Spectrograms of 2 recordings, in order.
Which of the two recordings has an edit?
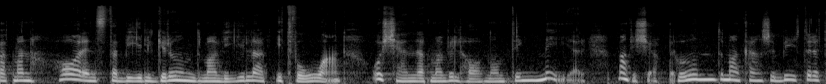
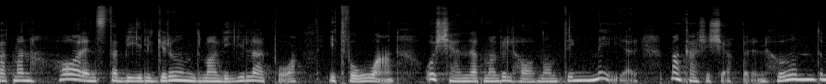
first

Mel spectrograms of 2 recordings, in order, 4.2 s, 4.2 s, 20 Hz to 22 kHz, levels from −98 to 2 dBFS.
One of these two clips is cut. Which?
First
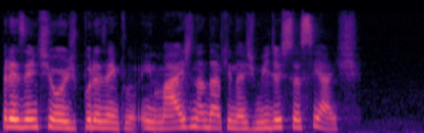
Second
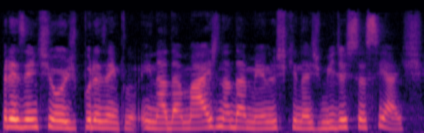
first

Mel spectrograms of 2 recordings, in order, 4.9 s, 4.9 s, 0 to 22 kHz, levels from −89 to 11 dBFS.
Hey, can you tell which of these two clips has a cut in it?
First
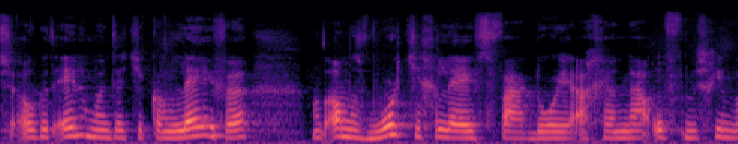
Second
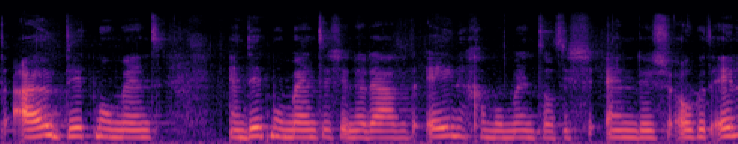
second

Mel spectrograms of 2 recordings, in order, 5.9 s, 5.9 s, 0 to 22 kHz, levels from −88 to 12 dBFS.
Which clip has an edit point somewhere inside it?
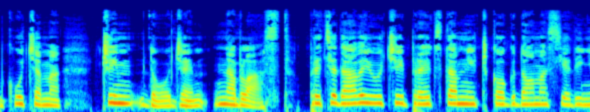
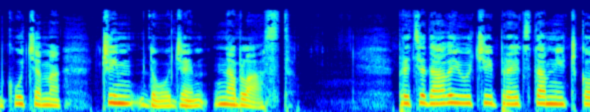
first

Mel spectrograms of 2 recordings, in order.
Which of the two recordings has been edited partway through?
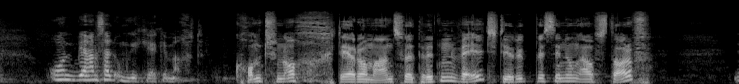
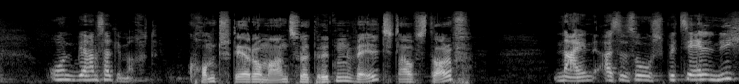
second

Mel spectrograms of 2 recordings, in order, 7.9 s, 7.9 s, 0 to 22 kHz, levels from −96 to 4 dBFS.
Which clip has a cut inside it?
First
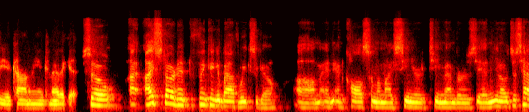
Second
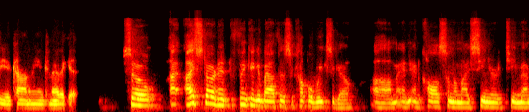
first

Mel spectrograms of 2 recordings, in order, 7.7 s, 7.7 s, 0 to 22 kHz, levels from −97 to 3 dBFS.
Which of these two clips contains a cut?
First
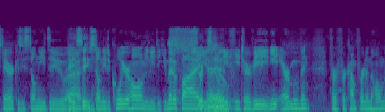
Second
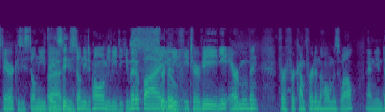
second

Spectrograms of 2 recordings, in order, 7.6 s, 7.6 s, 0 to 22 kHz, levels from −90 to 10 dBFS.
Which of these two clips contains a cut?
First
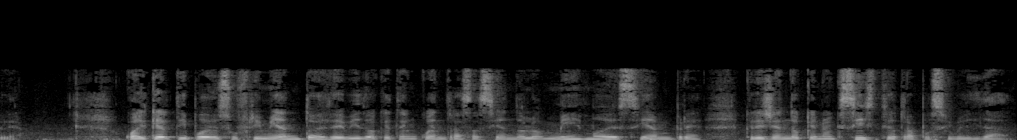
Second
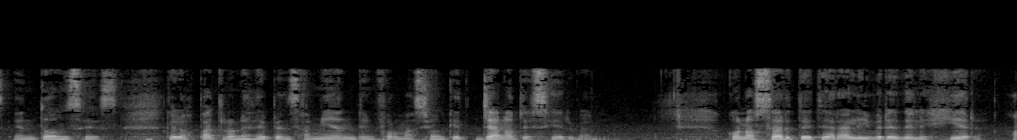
second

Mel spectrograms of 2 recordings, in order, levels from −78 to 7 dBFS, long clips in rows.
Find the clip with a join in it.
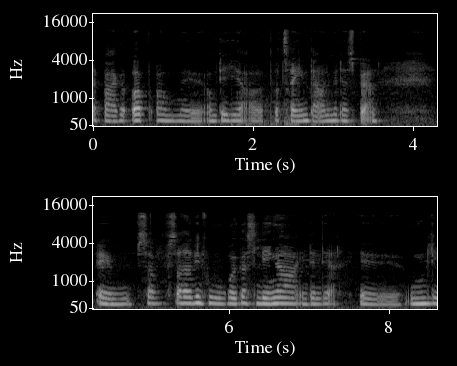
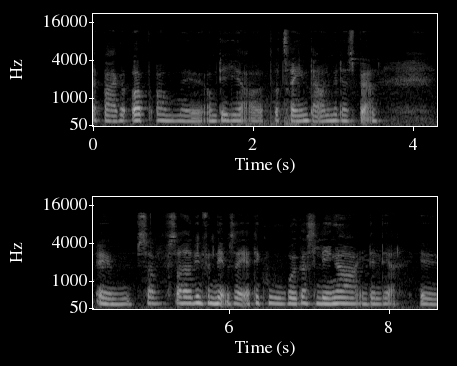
first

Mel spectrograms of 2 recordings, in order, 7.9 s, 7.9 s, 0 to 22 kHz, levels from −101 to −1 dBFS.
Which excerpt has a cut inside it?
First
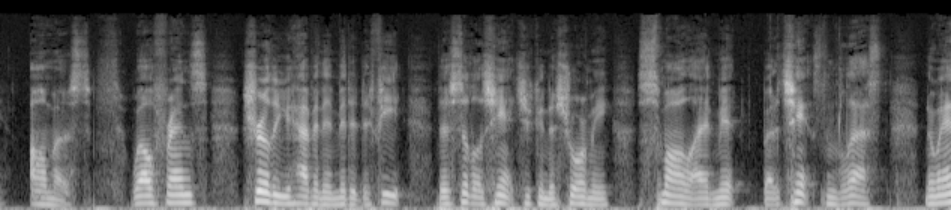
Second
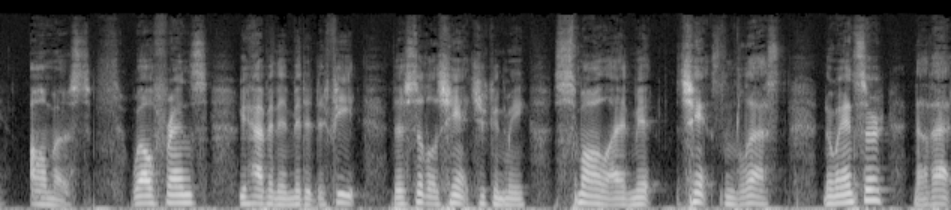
second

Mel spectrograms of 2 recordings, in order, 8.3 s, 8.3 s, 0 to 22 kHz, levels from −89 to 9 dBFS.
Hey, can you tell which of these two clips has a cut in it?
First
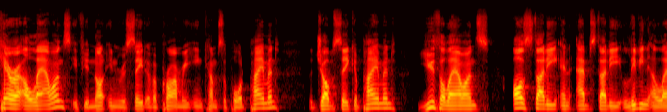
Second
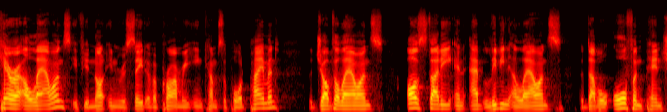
second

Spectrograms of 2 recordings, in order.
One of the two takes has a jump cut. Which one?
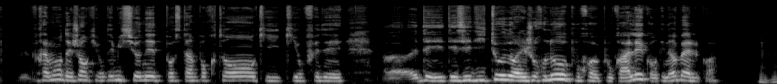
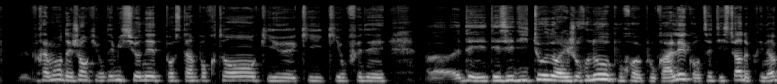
first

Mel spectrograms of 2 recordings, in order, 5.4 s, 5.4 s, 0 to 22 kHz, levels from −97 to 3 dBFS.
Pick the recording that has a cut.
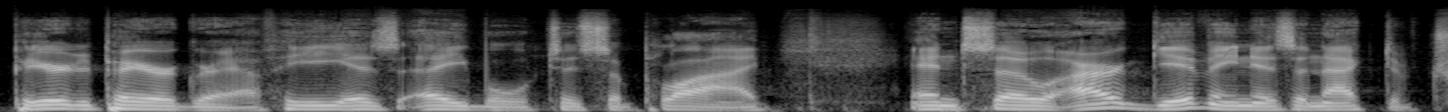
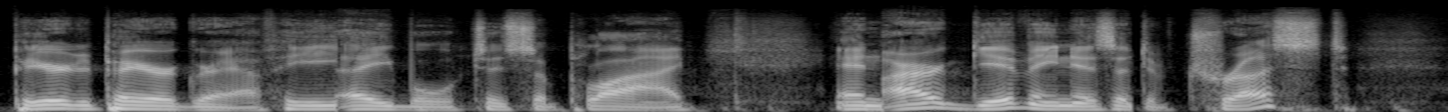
second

